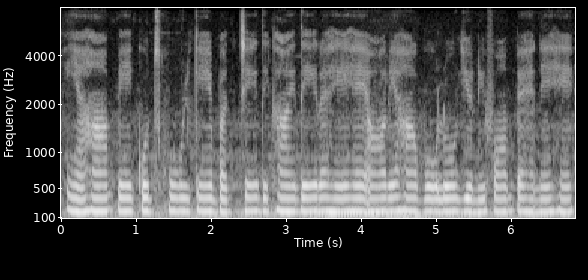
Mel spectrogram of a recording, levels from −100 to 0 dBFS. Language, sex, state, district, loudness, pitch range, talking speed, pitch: Hindi, female, Himachal Pradesh, Shimla, -14 LUFS, 175-180 Hz, 150 wpm, 180 Hz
